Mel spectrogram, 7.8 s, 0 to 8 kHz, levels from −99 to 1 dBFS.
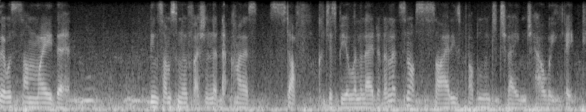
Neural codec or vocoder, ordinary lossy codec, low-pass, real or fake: codec, 24 kHz, 0.9 kbps, WavTokenizer, medium speech release version 2; Opus, 16 kbps; 7.2 kHz; fake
